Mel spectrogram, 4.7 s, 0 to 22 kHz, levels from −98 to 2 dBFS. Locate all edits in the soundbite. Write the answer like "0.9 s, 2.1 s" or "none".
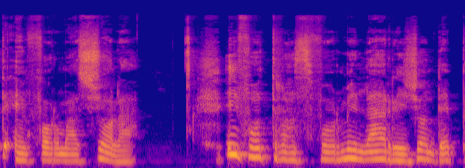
none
